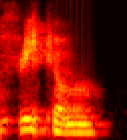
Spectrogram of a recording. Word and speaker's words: Friockheim: Could you tell us how to pronounce it? It's Arbroath West, Letham and Freakham.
